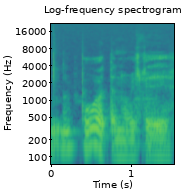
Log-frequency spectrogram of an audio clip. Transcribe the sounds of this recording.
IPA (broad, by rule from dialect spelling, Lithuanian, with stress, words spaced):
ˈnʊ ˈbʊʋoː ˈtʲɛn ʋɐɪˈkɐɪ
